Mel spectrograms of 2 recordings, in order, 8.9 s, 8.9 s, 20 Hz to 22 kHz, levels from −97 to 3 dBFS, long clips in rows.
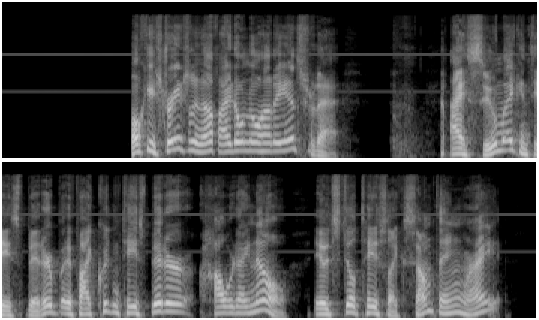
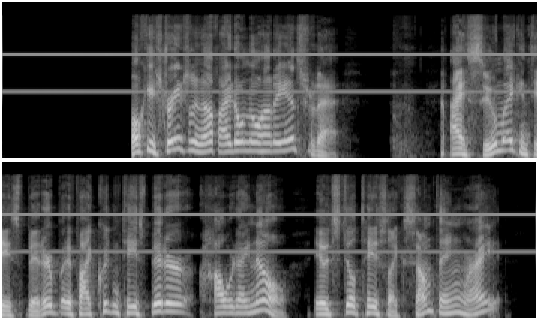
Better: first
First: high-pitched whine; faint; throughout; 5.5 kHz, 35 dB below the speech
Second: high-pitched whine; loud; throughout; 5.5 kHz, 9 dB below the speech

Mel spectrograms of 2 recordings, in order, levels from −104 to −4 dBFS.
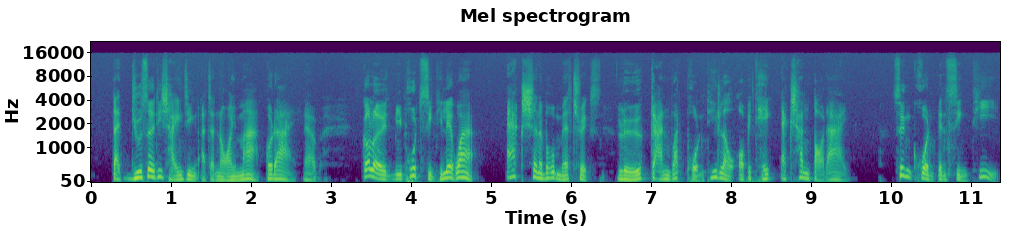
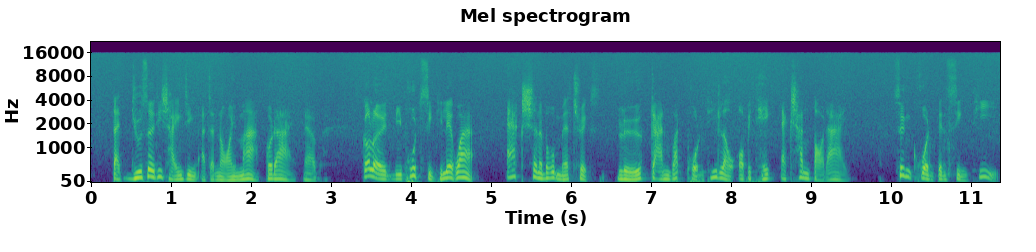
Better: first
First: hiss; faint; throughout; 25 dB below the speech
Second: hiss; loud; throughout; 10 dB below the speech

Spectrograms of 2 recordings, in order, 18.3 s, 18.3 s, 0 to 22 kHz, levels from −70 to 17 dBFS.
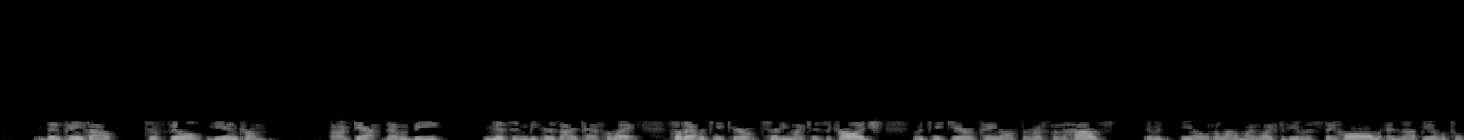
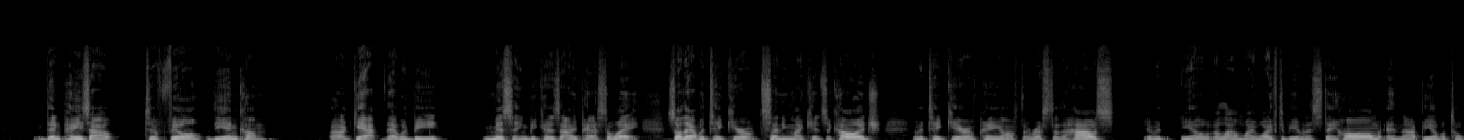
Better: second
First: garbled, watery; badly; nothing above 3 kHz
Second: none

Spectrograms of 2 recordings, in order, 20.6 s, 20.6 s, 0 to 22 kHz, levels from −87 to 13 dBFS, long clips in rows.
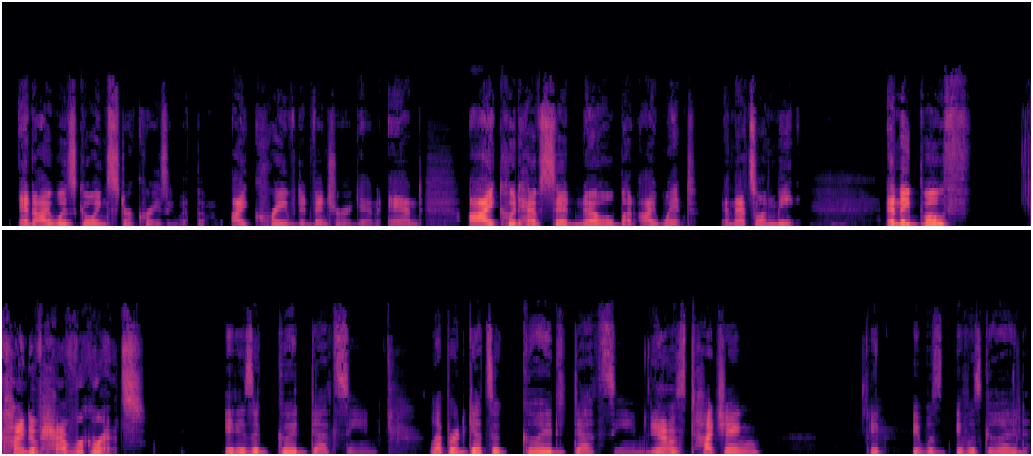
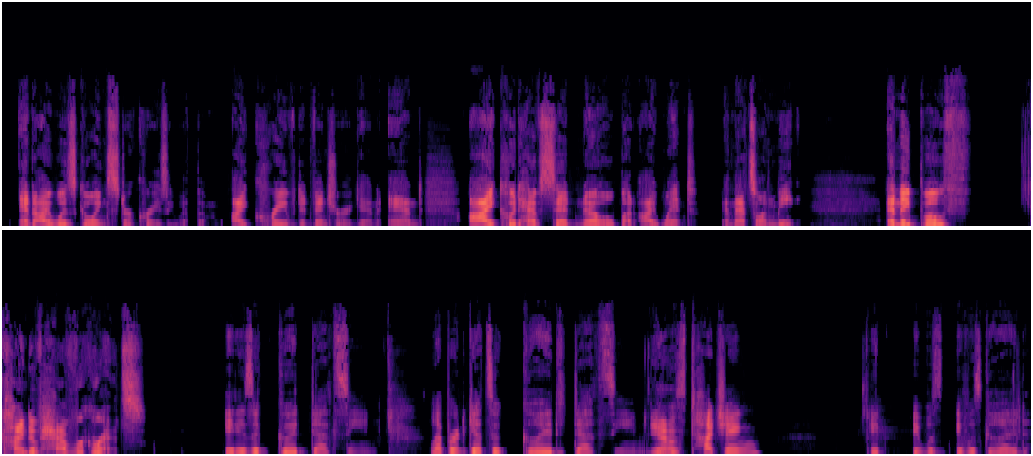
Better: first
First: none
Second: thin; somewhat; fading below 300 Hz

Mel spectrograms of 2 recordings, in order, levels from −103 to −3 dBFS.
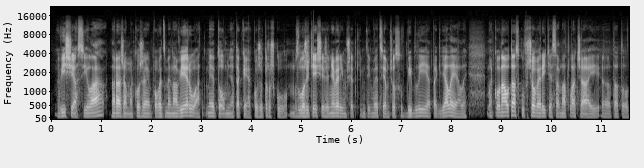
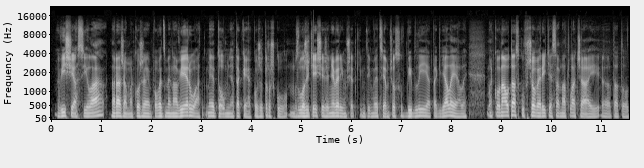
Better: second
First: thin; somewhat; fading below 550 Hz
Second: none

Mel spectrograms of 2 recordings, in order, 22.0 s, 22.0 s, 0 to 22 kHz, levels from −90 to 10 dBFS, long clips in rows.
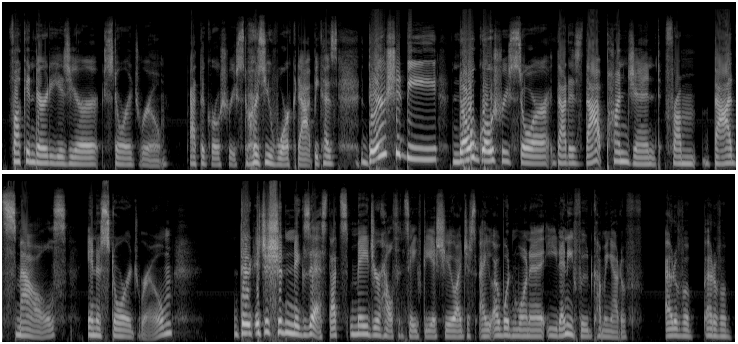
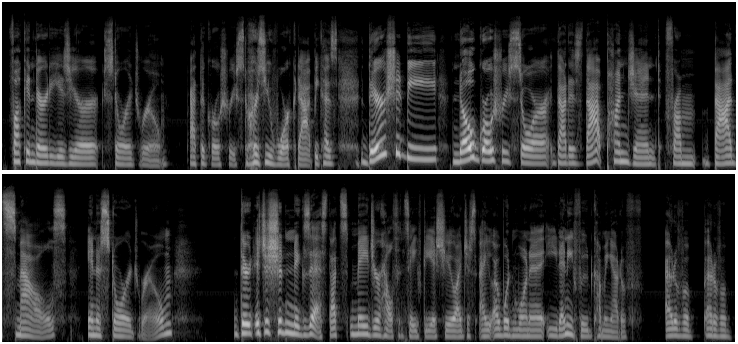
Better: second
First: distortion; slight; 1.7% of the sound clipped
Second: none

